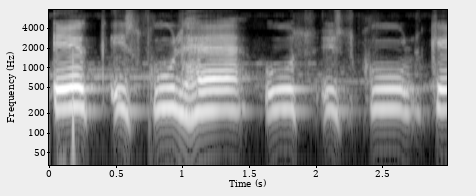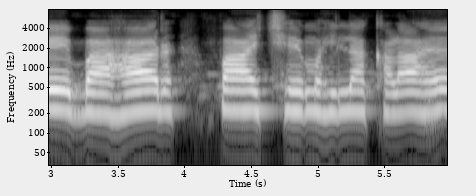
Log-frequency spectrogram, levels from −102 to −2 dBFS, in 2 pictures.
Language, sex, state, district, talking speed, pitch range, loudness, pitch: Hindi, male, Jharkhand, Deoghar, 120 wpm, 215-235 Hz, -17 LUFS, 225 Hz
